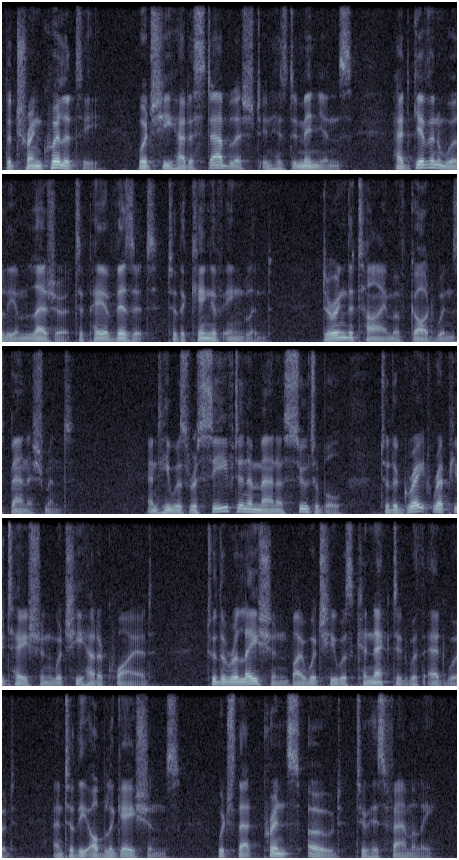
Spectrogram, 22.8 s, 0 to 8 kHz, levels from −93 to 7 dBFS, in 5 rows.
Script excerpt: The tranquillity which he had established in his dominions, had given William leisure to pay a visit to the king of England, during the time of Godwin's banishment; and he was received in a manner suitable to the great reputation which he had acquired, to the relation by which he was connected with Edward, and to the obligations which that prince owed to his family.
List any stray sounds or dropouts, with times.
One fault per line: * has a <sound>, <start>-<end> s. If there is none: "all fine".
all fine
